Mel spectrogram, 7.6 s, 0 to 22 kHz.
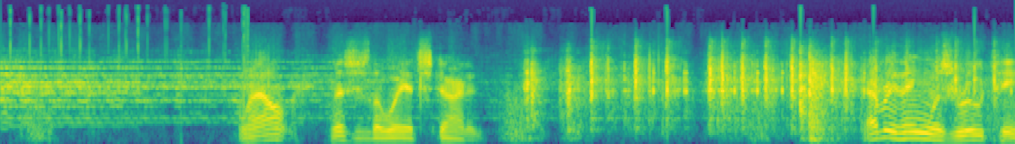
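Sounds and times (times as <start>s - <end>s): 
typewriter typing on paper backed by carbons: 0.1s - 1.9s, 3.9s - 7.6s
speech: 1.8s - 3.7s, 6.5s - 7.6s.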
